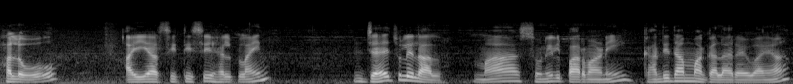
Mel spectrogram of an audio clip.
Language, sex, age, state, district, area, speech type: Sindhi, male, 30-45, Gujarat, Kutch, urban, spontaneous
